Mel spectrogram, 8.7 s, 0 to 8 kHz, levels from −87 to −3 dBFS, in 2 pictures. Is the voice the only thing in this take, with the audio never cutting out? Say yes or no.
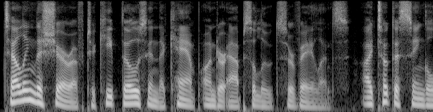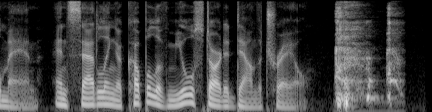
no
